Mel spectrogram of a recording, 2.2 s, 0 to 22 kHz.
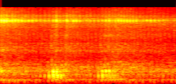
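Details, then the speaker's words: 1973 Honda CB125 single, unused for months, started with one kick: soft, quick, even putter at low idle, no knocks or misses, smooth and healthy. "Jadi ini walaupun lama banget nggak kita pakai, kita hidupkan, kita engkol sekali, itu pasti hidup. Dan mesinnya halus banget mesinnya kayak tepung."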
